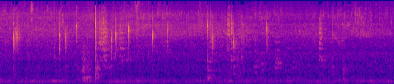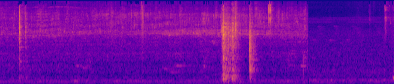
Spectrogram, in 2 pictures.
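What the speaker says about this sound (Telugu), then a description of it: "ఇది కూడా మంచిగా ఫ్రై అయిపోయింది నూనెలా." Mutton kima frying in oil in a pan for Telangana-style biryani, a soft steady sizzle with occasional stirring scrapes and clinks, one louder burst of clatter near the end, heard close and without speech.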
